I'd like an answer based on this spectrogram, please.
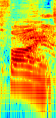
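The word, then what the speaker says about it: Fiennes: We are looking at how to pronounce Ralph finds. Ralph finds fines.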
